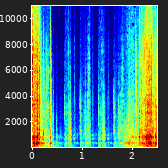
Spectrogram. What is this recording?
delphis ICE DICES LOOP #190 (JAZZ)
PLAY WITH ICE DICES SHAKE IN A STORAGE BIN! RECORD WITH THE STUDIO PROJECTS MICROPHONES S4 INTO STEINBERG CUBASE 4.1 EDITING WITH WAVELAB 6.1... NO EFFECTS WHERE USED. ...SOUNDCARD MOTU TRAVELER...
